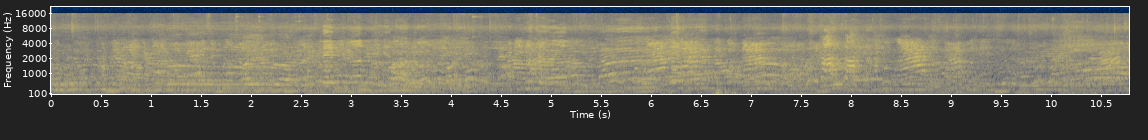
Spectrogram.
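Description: Several people talking at once: a steady chatter of overlapping voices in a large room.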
